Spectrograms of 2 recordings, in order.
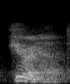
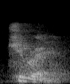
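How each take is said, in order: No difference in how they are said.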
